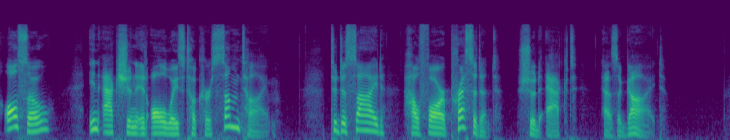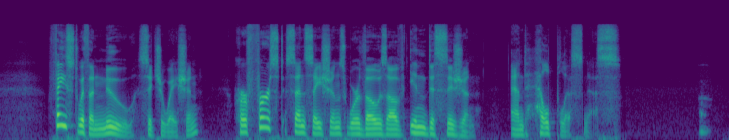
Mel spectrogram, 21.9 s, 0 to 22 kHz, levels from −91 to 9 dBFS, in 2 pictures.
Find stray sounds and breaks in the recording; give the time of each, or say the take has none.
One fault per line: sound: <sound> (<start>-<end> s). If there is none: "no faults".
sound: sniff (21.4-21.6 s)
